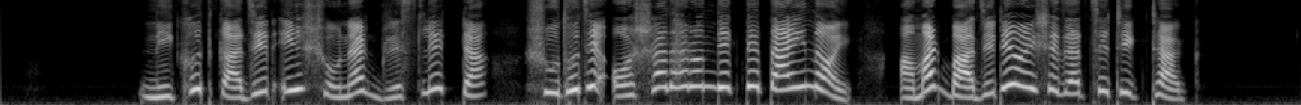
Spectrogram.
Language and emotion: Bengali, happy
